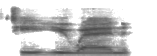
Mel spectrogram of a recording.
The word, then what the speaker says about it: Tunguz: I'm going to butcher his last name. Tunguz. It's Tunguz.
